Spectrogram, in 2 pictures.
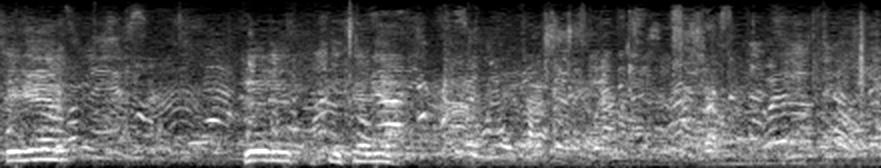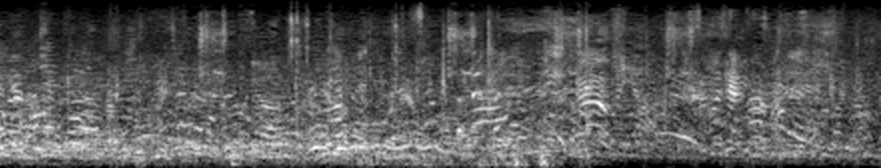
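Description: A crowd of children and adults chatters outdoors.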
